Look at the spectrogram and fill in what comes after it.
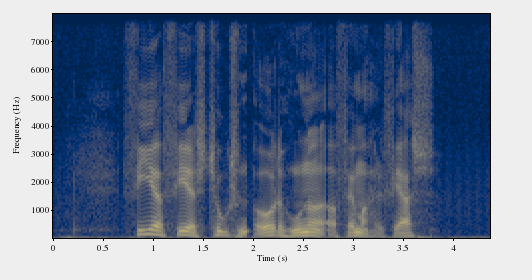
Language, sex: Danish, male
